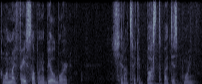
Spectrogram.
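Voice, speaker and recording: Needs a man playing a lower-voiced, anxious middle-aged realtor who talks himself down. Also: little pitch movement, fairly quick, dark tone, husky. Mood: confessional. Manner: earnest, hesitant, self-mocking. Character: insecure middle-aged male realtor, self-deprecating. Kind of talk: table read of a screenplay.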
